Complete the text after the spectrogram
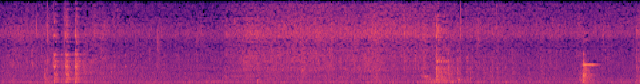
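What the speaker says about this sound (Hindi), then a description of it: "ये देखिए मसाला अच्छी तरह भुन गया है, इसका ऑयल ऊपर आ गया है" Masala spices sizzle and fry in oil for an aloo baingan dish, giving a steady, moderate crackle with a few sharp clinks of a spoon or utensil against the pan near the start and end.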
